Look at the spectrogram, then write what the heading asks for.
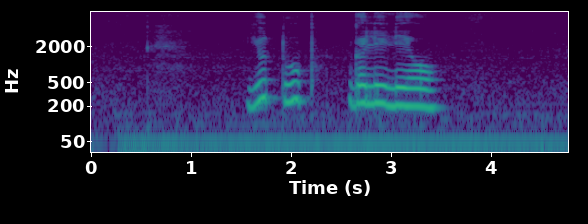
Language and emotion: Russian, neutral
